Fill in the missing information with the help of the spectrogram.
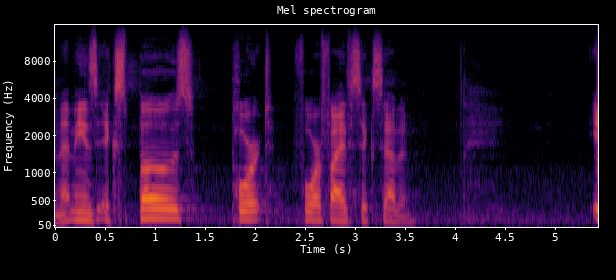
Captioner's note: none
